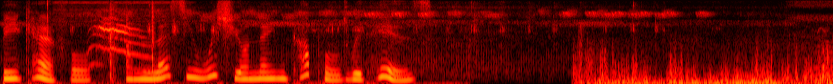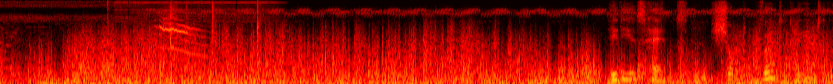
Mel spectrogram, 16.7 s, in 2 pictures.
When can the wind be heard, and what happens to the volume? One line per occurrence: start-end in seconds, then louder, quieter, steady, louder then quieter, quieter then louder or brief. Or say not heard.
5.7-16.6 louder.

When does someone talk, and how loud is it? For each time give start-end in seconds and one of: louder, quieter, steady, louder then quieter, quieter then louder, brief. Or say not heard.
0.0-4.3 steady
14.4-16.6 brief.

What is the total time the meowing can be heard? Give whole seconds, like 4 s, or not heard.
3 s.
